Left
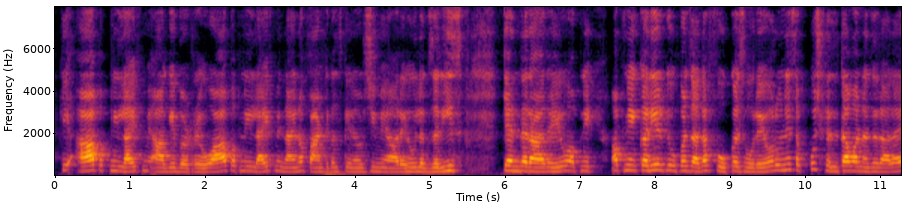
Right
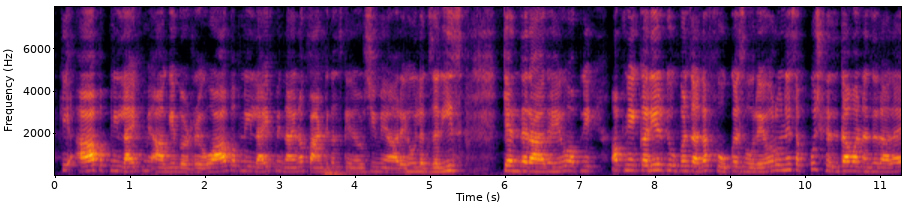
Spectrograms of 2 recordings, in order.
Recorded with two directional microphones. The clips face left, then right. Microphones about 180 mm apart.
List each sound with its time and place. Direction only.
0.1 s a woman's voice: 45° left (ahead or behind)
6.0 s a woman's voice: 55° left (ahead or behind)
